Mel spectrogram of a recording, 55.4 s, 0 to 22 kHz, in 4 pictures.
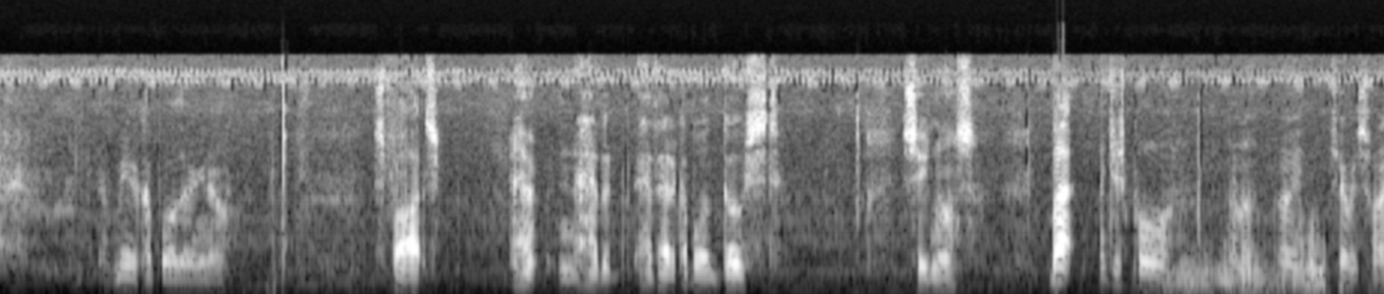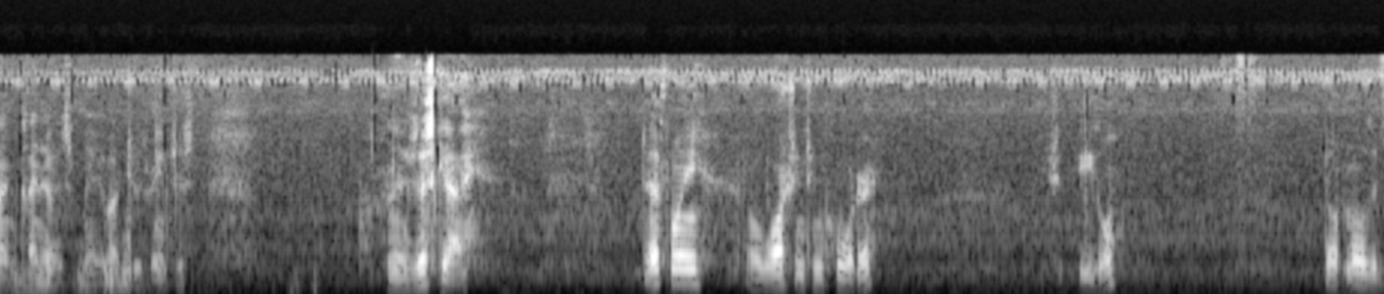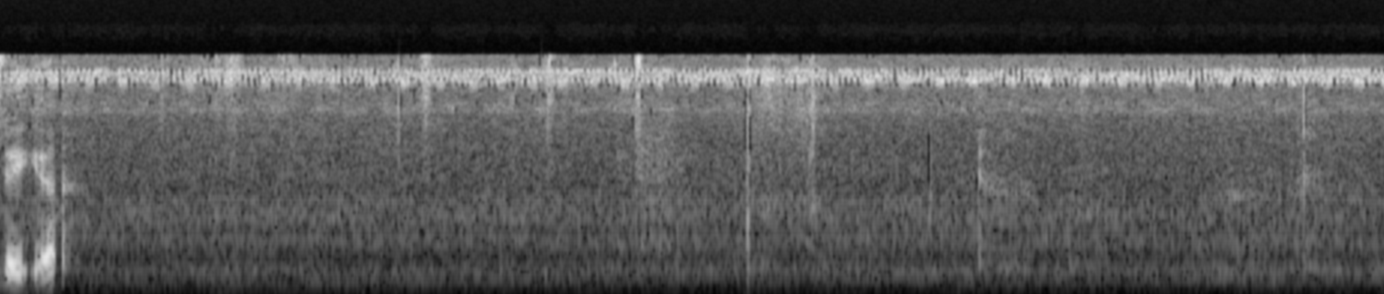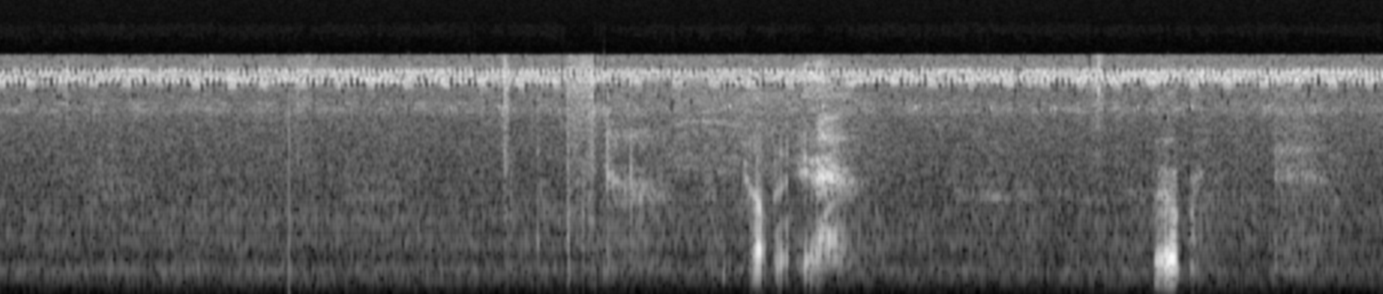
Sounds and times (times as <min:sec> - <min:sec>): Outside, rural or natural: 0:00.0 - 0:55.3
Speech: 0:01.0 - 0:02.3, 0:03.8 - 0:04.4, 0:05.1 - 0:07.9, 0:09.0 - 0:09.8, 0:10.5 - 0:15.8, 0:17.5 - 0:18.8, 0:20.2 - 0:22.7, 0:24.3 - 0:25.1, 0:27.1 - 0:28.5, 0:48.9 - 0:50.1, 0:53.0 - 0:53.6.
